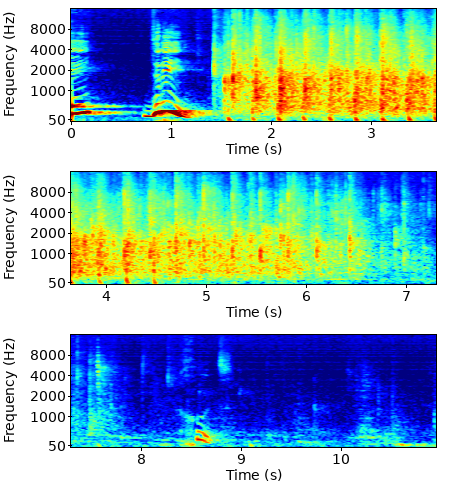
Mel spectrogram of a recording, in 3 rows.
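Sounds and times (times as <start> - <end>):
speech: 0.0 - 1.6, 8.6 - 8.9
church audience applauding for the church's 60th anniversary: 1.4 - 8.5.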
